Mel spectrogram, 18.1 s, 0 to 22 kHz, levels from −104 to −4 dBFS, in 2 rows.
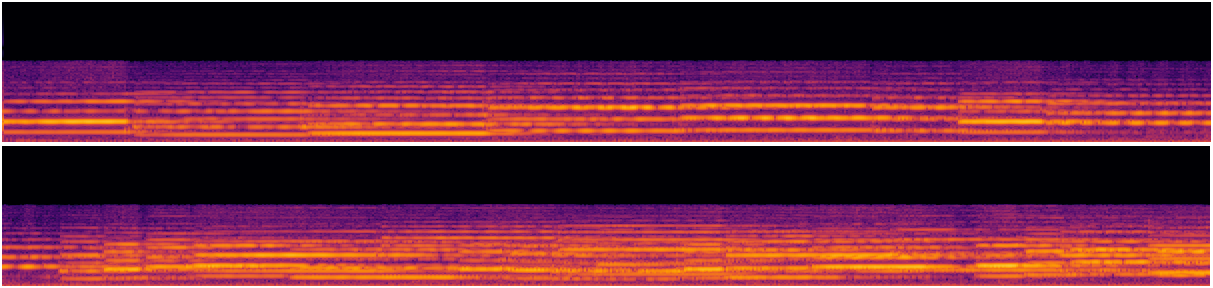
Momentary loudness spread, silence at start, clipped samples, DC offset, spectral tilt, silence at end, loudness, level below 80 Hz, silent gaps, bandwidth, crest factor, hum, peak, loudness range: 10 LU; 0 s; under 0.1%; 0.3%; -9.5 dB/octave; 0 s; -27 LUFS; -58 dBFS; none; 4 kHz; 14 dB; none; -12 dBFS; 5 LU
